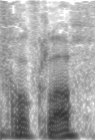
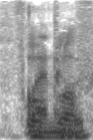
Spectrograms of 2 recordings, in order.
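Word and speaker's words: Wrocław: Maar toen we ook duidelijk hadden dat we naar Berlijn gingen en dat we dus naar uh, zeg ik het goed? Ja, Vroklav. Vroklav gingen.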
